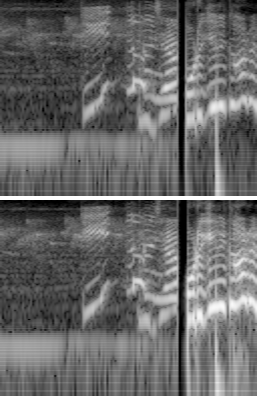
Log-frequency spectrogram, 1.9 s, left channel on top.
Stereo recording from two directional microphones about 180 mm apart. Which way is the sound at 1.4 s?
45° right (ahead or behind).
